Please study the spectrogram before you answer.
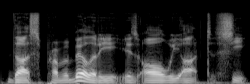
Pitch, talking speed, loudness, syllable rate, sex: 90 Hz, 190 wpm, -18 LUFS, 5.1 syllables/s, male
